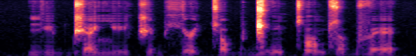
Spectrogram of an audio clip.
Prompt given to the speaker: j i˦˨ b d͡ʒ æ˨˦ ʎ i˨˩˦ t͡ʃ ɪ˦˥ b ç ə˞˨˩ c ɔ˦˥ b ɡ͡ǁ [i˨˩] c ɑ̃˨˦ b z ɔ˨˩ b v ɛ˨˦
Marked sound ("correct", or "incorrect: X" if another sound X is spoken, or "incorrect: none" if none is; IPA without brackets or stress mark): incorrect: ĩ˨˩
